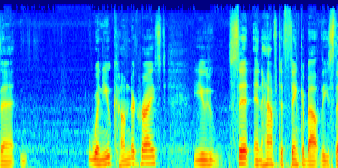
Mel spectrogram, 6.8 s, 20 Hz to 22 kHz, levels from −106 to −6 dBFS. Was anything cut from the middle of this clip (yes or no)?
yes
